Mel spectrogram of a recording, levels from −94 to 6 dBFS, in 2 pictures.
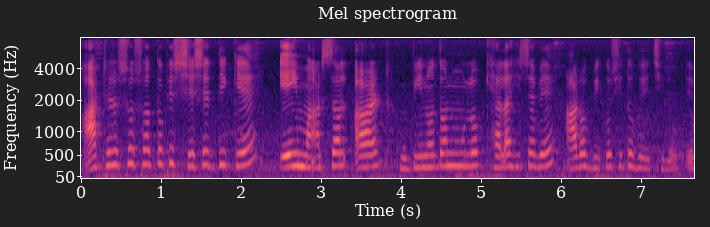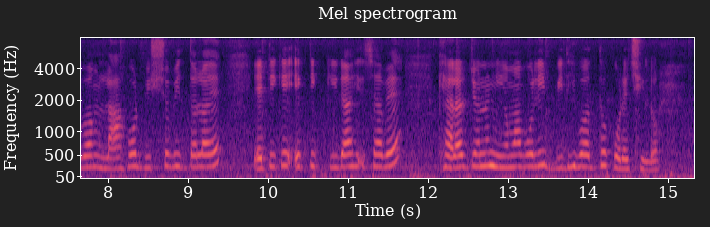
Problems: constant background noise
